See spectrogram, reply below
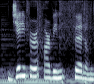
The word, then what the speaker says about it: Jennifer Arvin Furlong: Her name is Jennifer Arvin Furlong.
